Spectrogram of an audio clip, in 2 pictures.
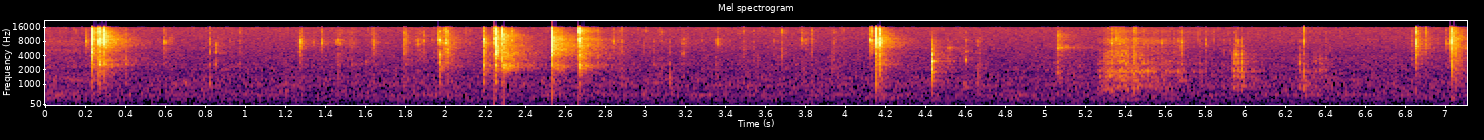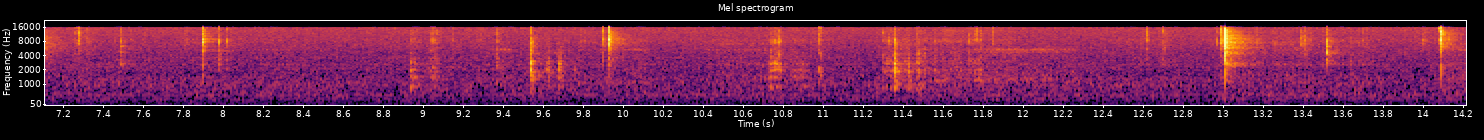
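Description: Dried vanilla beans snapped into pieces by hand and dropped into a glass jar: irregular sharp little snaps and clicks, a dozen or so, with the loudest cluster about two seconds in.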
